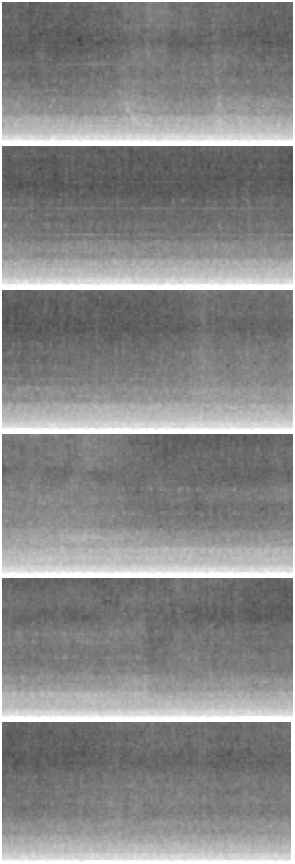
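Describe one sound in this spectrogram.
A pump engine drones steadily nearby.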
